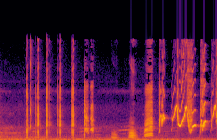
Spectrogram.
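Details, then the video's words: Javan myna in full, lively song, offered as playback to coax a silent, slow-to-sing myna into singing: rapid harsh clicking bursts, a low grating rasp, then squeaky chatter and wavering whistles that swoop up and down near the end. "Ocehan jalak kebo gacor"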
